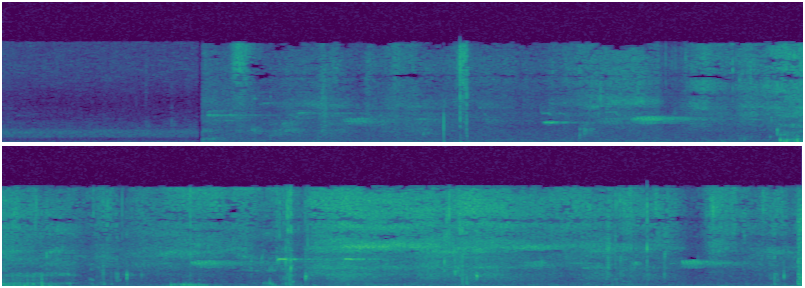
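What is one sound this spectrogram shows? A wolf licks and gnaws at its paw.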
